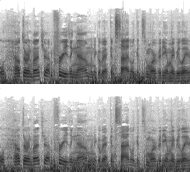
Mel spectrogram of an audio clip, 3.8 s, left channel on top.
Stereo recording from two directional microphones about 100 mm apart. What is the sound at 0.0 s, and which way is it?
Speech, 20° left (ahead or behind).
